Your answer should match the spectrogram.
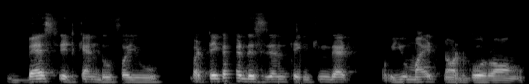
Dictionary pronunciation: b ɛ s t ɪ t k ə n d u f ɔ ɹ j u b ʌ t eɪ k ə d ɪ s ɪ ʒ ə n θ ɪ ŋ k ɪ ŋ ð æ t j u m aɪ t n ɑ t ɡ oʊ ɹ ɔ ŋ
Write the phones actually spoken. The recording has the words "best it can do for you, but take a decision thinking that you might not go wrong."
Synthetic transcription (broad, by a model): b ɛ s t ɪ t k ə n d u f ɔ ɹ j u b ʌ t eɪ k ə d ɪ s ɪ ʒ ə n t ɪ ŋ k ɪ ŋ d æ t j u m aɪ t n ɑ t ɡ oʊ ɹ ɔ ŋ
